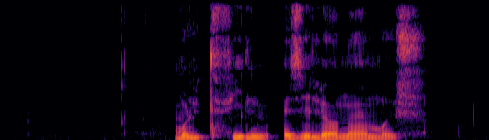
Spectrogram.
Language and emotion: Russian, neutral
